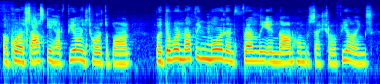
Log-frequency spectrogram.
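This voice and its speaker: A woman's voice: a little high, a little fast. A young woman narrating fan fiction as an amateur dramatic reading, playful and sometimes stumbling over her lines.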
